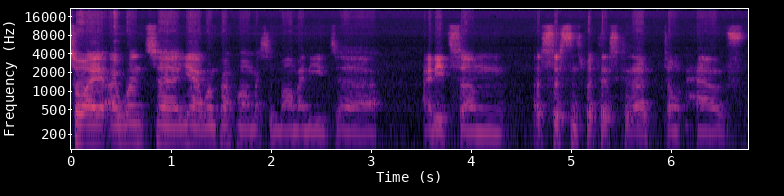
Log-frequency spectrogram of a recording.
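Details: Adult who has stuttered since childhood and had childhood speech therapy; repetitions are audible; stuttering.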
